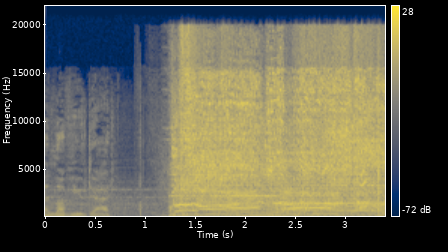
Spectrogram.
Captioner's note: screaming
